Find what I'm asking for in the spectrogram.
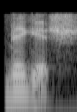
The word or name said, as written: biggish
